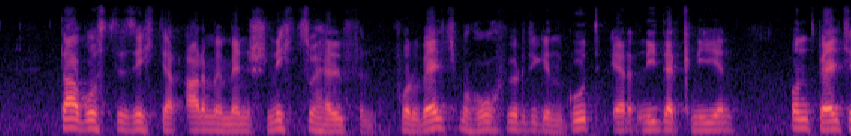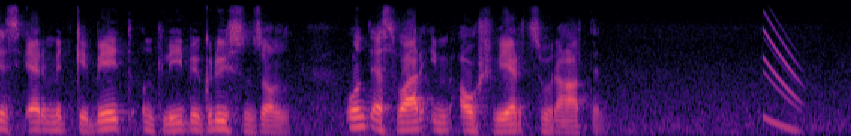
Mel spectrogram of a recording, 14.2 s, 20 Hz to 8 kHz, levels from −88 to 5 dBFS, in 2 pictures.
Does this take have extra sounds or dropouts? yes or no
yes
